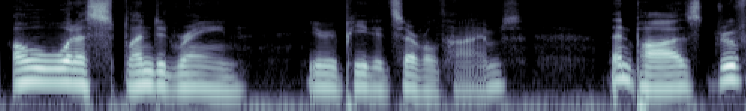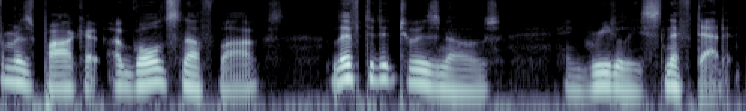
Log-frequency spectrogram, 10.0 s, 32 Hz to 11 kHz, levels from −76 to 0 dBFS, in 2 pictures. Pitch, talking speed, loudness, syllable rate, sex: 120 Hz, 170 wpm, -20 LUFS, 5.1 syllables/s, male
